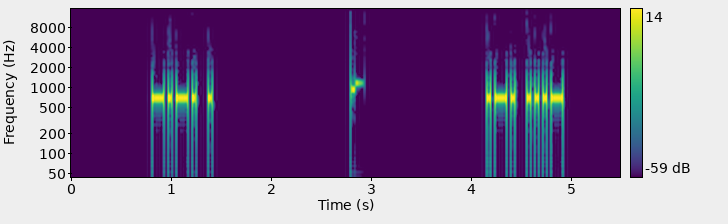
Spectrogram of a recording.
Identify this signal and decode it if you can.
Morse code, heard as a keyed tone, about 30 wpm, 700 Hz. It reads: CE RV
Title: Top Two Letter Combinations in Words 30wpm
